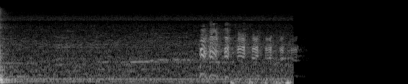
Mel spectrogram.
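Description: Acoustic guitar's final strum dies away into low room noise. About two seconds in comes a brief giggle, a quick run of short pulses lasting about a second, and then the sound cuts off abruptly to silence.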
